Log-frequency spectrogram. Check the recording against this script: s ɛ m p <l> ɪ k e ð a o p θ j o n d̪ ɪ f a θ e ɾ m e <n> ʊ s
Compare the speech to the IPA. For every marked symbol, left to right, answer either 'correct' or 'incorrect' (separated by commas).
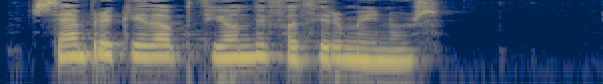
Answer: incorrect, correct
